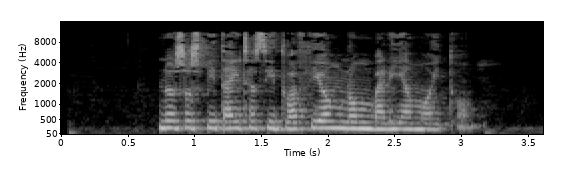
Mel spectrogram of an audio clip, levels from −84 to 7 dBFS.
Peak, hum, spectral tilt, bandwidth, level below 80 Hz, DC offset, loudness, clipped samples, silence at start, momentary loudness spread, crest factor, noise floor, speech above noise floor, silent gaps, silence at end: -6 dBFS; none; -3.5 dB/octave; 11.5 kHz; -56 dBFS; under 0.1%; -20 LUFS; under 0.1%; 0.05 s; 14 LU; 16 dB; -60 dBFS; 40 dB; none; 0.5 s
